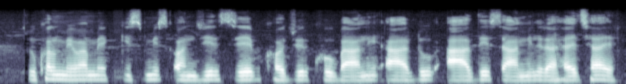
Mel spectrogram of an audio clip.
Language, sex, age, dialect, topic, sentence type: Maithili, male, 18-24, Eastern / Thethi, agriculture, statement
